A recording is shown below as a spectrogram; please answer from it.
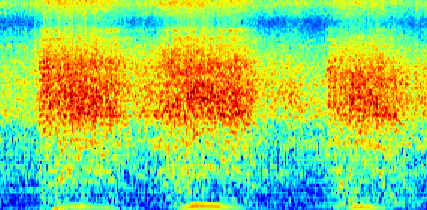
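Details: Three quick revs rise and fall with a hissy rattling layer over the engine, consistent with a worn V-belt adjuster (belt tensioner), before replacement.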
